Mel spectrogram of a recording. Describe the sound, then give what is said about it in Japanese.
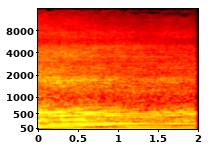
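A motorcycle engine drones loudly on the street, a steady buzzing hum that eases off only slightly as it goes past a person walking outside. No one speaks. “外を歩いていると人とすれ違ったりバイクとすれ違ったりして”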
